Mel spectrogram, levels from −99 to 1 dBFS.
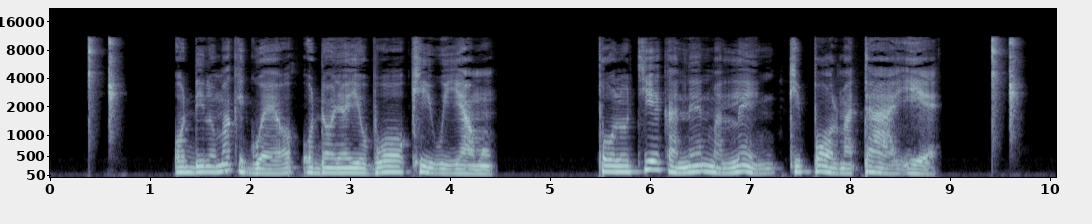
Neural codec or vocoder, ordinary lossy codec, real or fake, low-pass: none; MP3, 64 kbps; real; 10.8 kHz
